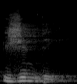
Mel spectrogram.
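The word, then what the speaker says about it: Dindi: And it's spelled D-I-N-D-I because D in Brazilian is J, Jindi.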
